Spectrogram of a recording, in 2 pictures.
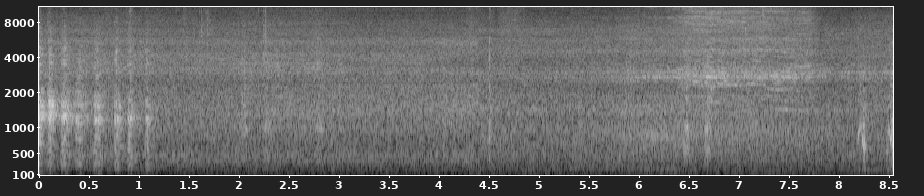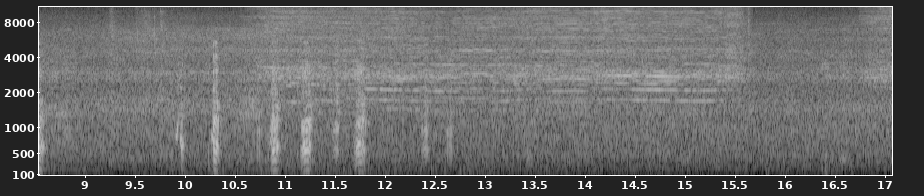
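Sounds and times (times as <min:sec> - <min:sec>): ducks quacking: 0:00.0 - 0:01.2, 0:08.2 - 0:08.7.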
